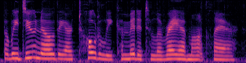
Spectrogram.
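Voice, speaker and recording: A woman's voice: medium pitch, a little fast, close to an everyday voice. An actress voicing an earnest, compassionate noblewoman and healer who leads with a sense of duty in a video game. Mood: concerned. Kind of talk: video game character dialogue.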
